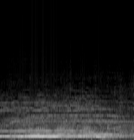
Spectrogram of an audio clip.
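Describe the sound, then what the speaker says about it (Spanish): Audience at a live music show, loud cheering and whooping from a crowd, with shouts rising over a sustained roar and fading slightly toward the end. "fuerte el aplauso"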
